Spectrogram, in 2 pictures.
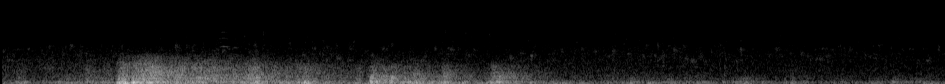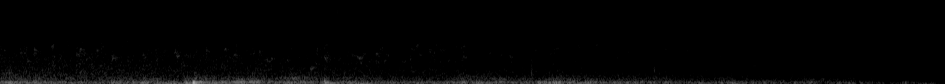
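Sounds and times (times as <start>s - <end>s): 
distant thunderclap with long rumble tail: 0.2s - 8.0s.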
